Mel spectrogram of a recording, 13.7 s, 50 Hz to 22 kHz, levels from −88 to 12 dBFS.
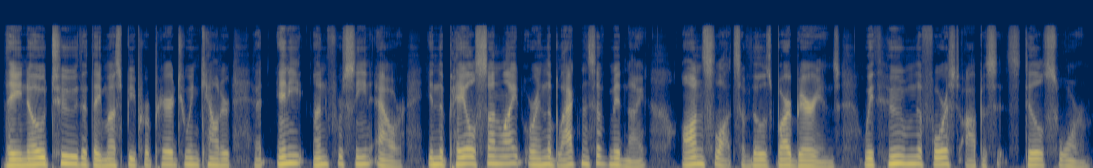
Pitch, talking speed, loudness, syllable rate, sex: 145 Hz, 155 wpm, -18 LUFS, 4.5 syllables/s, male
